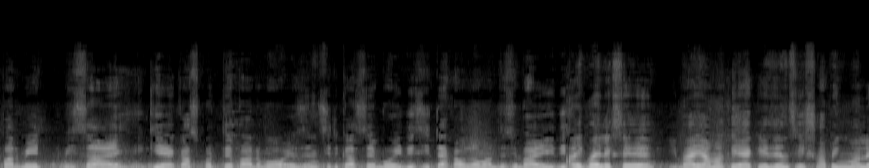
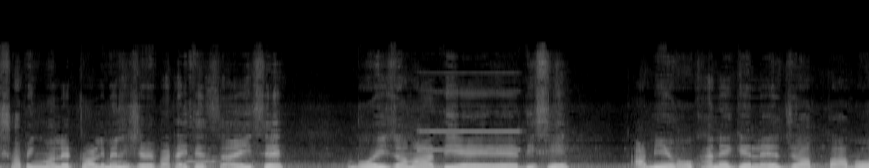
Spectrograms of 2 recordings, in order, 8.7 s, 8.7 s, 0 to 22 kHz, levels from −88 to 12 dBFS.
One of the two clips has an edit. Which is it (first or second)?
first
